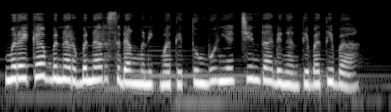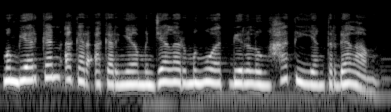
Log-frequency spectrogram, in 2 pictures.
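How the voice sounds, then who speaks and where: A woman narrating a romance audio novel in a steady, smooth storytelling manner. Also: on the high side, brisk. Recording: soft music underneath.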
